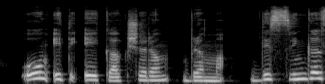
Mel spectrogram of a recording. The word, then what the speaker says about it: om: Mantra it is said Omar Brahma this single syllable word om is itself the Divine principle it comprise three sound a u and M um constant and sustained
